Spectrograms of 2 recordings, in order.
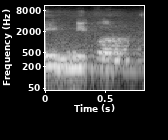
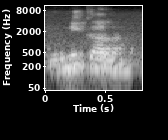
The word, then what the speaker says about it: unicorn: I am wearing a unicorn. Have you seen a unicorn? So here you may be astonished. We have used you in both the cases. Unicorn the first letter U, and unicorn the first letter is also U.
